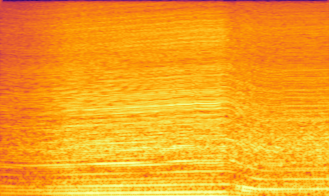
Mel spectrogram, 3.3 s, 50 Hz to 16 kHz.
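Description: Modded three-cylinder 1.2-litre car engine in BeamNG.drive, a loud steady revving drone that climbs and holds high, then drops back to a lower hum near the end, with no talking.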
